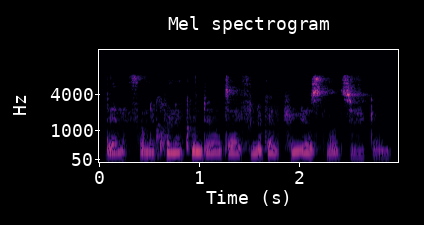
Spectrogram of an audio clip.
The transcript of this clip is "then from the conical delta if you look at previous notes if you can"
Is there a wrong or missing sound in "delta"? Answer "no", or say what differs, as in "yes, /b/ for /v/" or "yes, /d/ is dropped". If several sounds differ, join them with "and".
yes, /l/ is dropped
